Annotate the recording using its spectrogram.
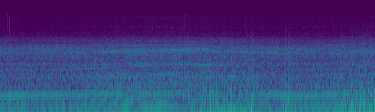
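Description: Wind rushes past a helmet.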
